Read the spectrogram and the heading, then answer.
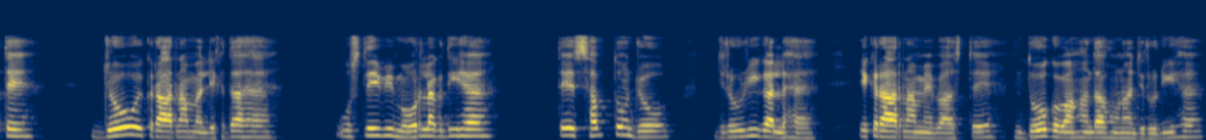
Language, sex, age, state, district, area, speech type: Punjabi, male, 30-45, Punjab, Rupnagar, urban, spontaneous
